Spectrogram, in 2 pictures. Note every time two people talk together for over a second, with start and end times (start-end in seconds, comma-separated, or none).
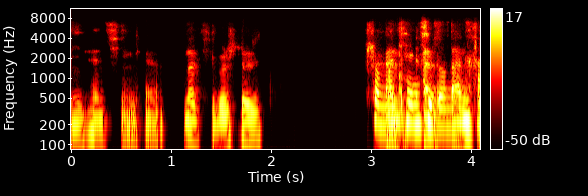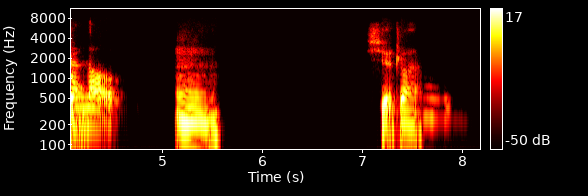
3.0-4.3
